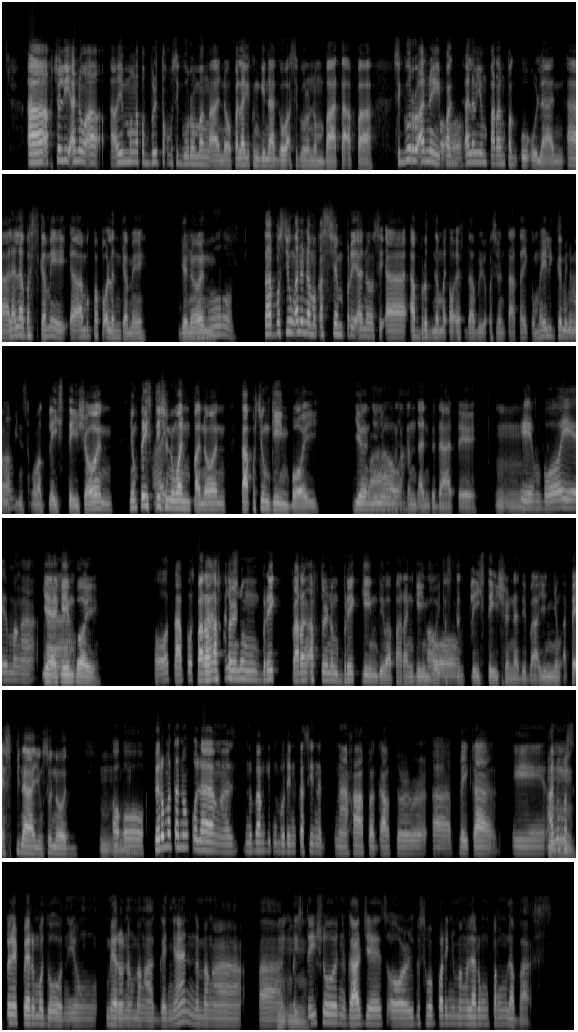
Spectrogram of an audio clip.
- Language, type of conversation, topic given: Filipino, unstructured, Ano ang pinakaunang alaala mo noong bata ka pa?
- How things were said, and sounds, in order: unintelligible speech; tapping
